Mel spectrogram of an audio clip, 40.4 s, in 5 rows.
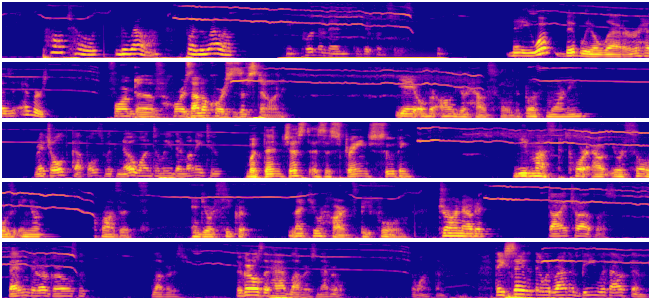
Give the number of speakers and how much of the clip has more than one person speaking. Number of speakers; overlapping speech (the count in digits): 7, no overlap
